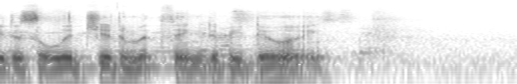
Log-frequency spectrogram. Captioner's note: none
